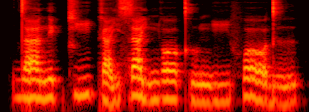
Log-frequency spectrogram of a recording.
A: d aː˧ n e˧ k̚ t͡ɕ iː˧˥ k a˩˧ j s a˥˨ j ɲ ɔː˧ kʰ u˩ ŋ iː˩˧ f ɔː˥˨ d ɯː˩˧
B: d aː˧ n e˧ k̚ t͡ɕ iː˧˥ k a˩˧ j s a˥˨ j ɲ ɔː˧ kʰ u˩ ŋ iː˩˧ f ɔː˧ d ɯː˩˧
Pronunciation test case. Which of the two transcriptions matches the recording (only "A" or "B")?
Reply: A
